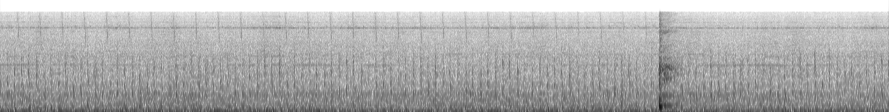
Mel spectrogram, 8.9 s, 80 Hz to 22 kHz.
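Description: A helicopter hovers overhead in the Arma 3 Altis Life game, a steady even rotor drone holding level throughout with one brief sharp knock near the end.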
